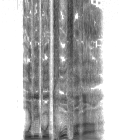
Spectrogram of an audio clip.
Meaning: inflection of oligotroph: 1. strong/mixed nominative masculine singular comparative degree 2. strong genitive/dative feminine singular comparative degree 3. strong genitive plural comparative degree
- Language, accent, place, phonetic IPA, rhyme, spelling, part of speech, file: German, Germany, Berlin, [oliɡoˈtʁoːfəʁɐ], -oːfəʁɐ, oligotropherer, adjective, De-oligotropherer.ogg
